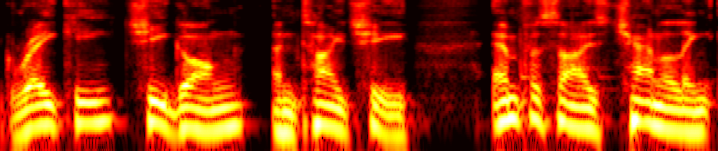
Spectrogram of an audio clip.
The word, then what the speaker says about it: Qigong: Like in Qigong, which is an ancient Chinese mind-body practice that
